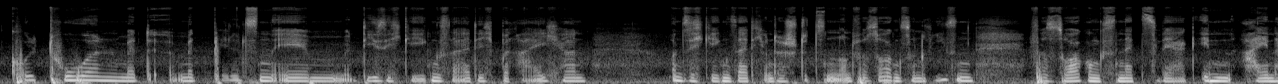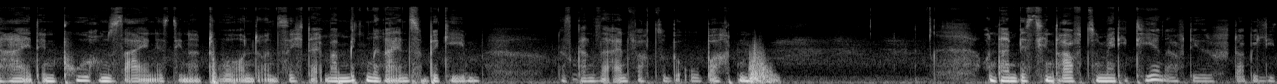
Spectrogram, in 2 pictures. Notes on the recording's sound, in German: live aus dem Park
